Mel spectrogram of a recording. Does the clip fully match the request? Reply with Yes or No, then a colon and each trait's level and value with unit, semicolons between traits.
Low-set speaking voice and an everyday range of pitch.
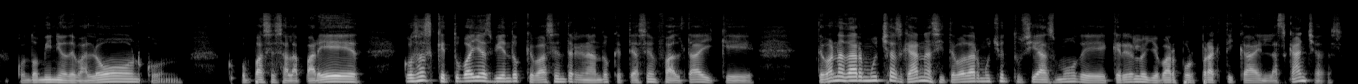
No: low, 115 Hz; wide, 5.9 semitones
